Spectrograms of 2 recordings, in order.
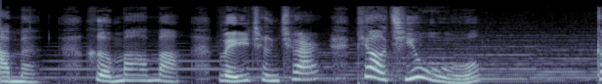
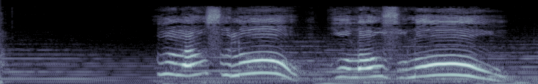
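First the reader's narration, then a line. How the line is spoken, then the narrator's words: Little goats shouting together. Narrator (Chinese): 七只小羊都喊着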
